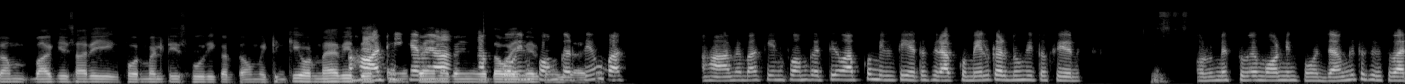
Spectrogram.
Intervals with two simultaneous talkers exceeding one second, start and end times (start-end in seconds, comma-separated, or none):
3.6-6.0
